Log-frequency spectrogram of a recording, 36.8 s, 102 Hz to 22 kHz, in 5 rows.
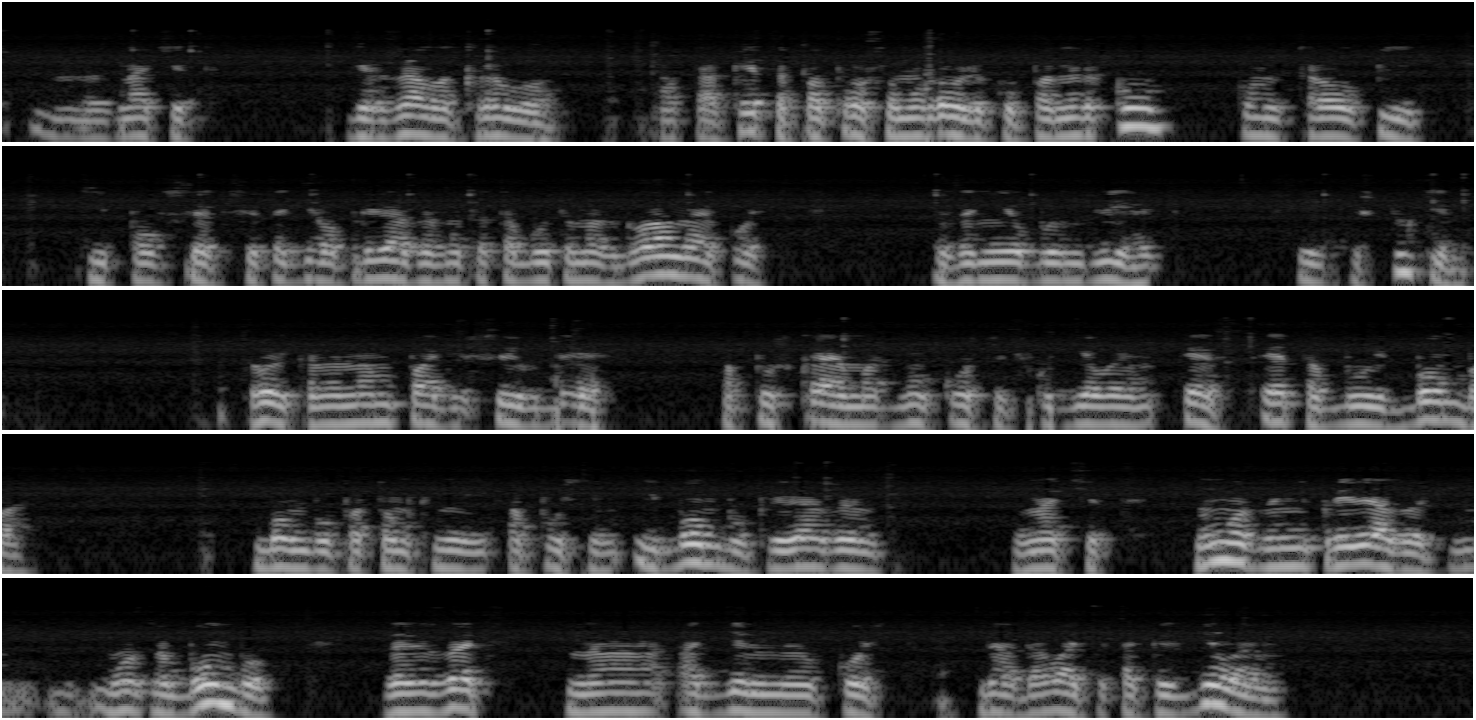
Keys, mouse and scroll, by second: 0.6 middle click, 0.6 scroll up 1, 0.8 scroll down 1, 1.6 click, 2.9 shift+click, 4.6 ctrl+p, 8.3 middle click, 9.4 middle click, 10.8-11.9 middle drag, 12.4-13.9 middle drag, 15.6 KP_3, 17.4 shift+d, 18.7 click, 20.8 click, 22.0-23.0 drag, 25.9 shift+click, 35.4 Delete.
